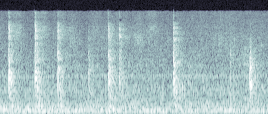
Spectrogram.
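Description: Chalk striking and writing on a chalkboard: about eight short, faint clicks at irregular spacing as the strokes of a word go down.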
